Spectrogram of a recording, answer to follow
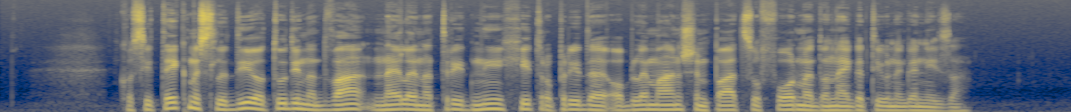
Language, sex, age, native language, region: Slovenian, male, 18-29, Slovenian, Central Slovenia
